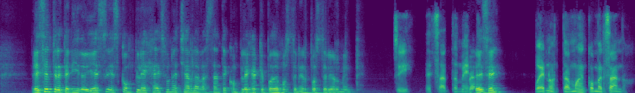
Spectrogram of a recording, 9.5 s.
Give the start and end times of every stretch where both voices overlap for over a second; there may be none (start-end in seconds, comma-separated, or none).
none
